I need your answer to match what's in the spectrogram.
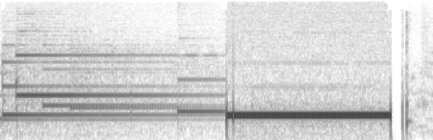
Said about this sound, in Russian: сейчас переведу звонок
